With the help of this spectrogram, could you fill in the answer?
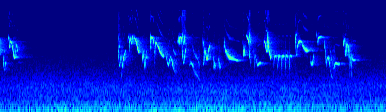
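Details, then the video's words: Grey singing finch singing: after a brief opening note, a lively run of high, rapid twittering phrases with sweeping, slurred notes rises into a dense warble over faint low background hum. "تغريد ياسمين رصاصي افريقي"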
